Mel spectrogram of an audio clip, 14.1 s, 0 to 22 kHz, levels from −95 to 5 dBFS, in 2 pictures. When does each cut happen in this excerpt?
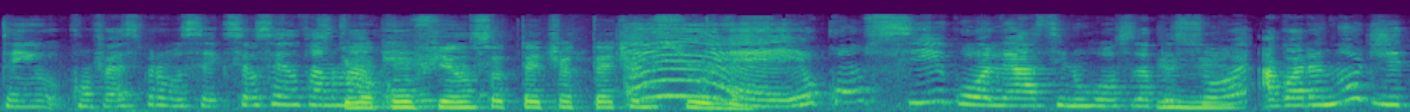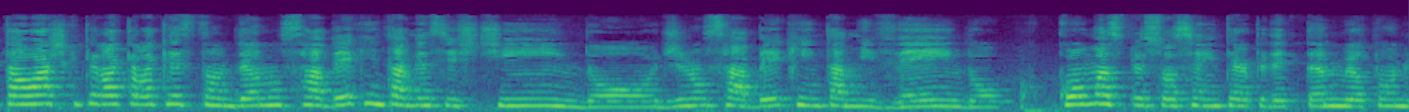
6.2 s

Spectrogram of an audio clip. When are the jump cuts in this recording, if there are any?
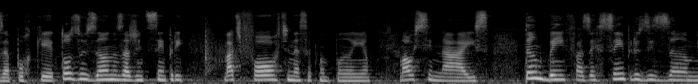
2.4 s, 4.0 s

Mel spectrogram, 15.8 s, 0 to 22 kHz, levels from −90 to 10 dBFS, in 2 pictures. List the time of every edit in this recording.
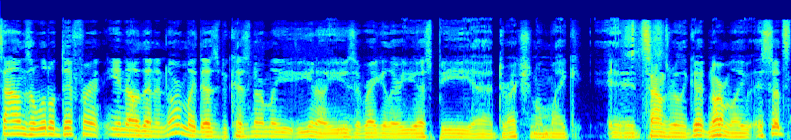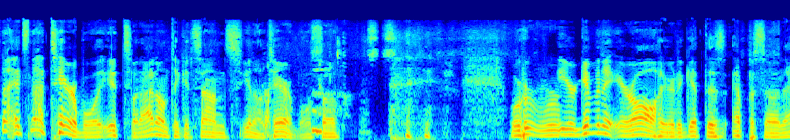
9.2 s, 11.3 s, 13.5 s

